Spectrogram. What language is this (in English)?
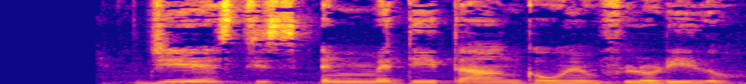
Esperanto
